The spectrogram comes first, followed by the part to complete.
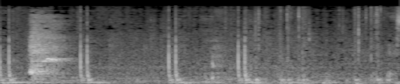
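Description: Scattered light clicks and taps of a laptop keyboard and trackpad being operated, with a steady low hum underneath.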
